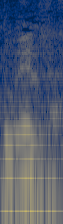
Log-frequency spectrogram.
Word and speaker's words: 2L: yyung engine bay ng 2l Toyota L silent L po yan Hindi po h Tulad nung iba na 2lt Ito po is 2l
